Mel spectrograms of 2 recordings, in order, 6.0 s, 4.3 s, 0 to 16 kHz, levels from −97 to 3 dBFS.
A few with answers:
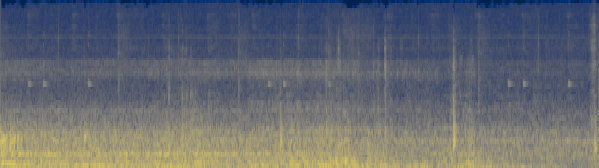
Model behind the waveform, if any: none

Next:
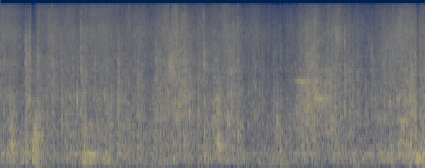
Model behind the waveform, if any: vocoder, Vocos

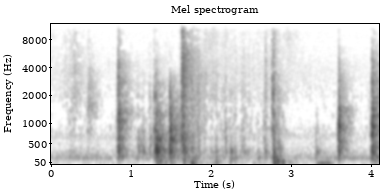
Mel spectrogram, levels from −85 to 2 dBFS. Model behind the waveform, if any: none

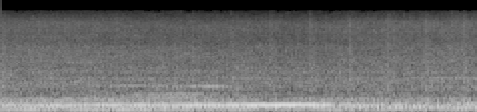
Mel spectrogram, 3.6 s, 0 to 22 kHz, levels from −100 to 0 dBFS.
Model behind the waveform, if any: none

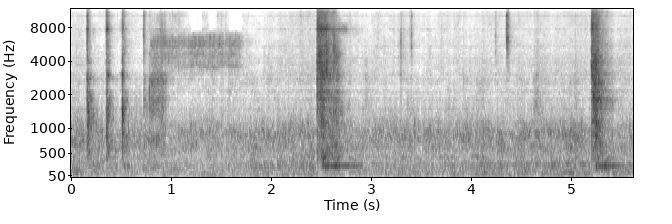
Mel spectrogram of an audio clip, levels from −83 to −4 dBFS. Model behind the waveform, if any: codec, HILCodec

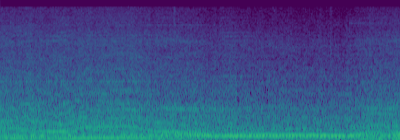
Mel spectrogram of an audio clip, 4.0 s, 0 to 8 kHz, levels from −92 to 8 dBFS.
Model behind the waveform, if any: vocoder, Vocos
